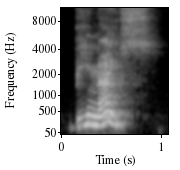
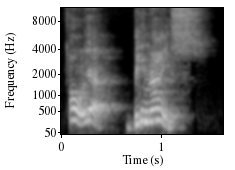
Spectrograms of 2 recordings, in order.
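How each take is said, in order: First: Said in the usual way. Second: High, loud mocking be nice; sarcastic advice. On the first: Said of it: "repeat advice". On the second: Mocking G-Man's request for advice, a sarcastic high be nice. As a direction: toss it off with a smirk. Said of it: "advice to G-Man".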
